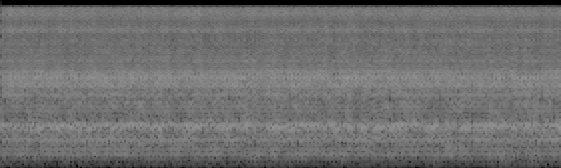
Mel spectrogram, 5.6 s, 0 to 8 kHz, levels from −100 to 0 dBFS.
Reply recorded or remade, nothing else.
remade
